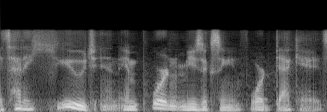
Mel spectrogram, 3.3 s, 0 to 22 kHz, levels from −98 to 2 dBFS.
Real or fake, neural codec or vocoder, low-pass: fake; codec, 16 kHz, about 1 kbps, DyCAST, with the encoder's durations; 7.2 kHz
